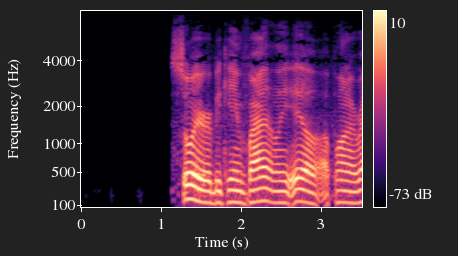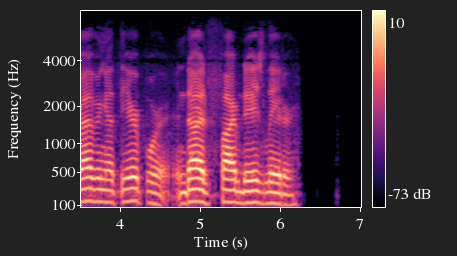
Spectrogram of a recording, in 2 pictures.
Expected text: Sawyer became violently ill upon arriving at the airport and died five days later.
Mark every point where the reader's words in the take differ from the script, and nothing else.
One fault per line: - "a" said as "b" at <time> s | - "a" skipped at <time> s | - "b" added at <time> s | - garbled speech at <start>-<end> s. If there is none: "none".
none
